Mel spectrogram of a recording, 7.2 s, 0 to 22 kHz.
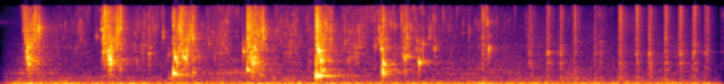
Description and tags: toilet brush immersing in water
Sound of a toilet brush cleaning a bathroom.
Sounds as an object immersing in water several times.
bathroom, brush, campus-upf, cleaning, toilet, UPF-CS13, water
